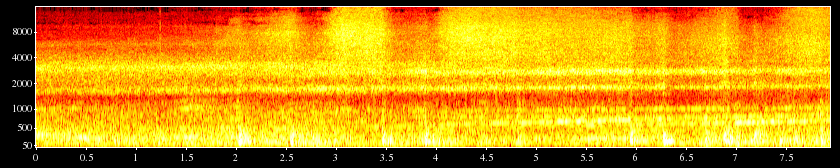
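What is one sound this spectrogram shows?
Train brakes squeal with rising, whining tones as the train slows.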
